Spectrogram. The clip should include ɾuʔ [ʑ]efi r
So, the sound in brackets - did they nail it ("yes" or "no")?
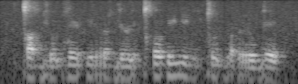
no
